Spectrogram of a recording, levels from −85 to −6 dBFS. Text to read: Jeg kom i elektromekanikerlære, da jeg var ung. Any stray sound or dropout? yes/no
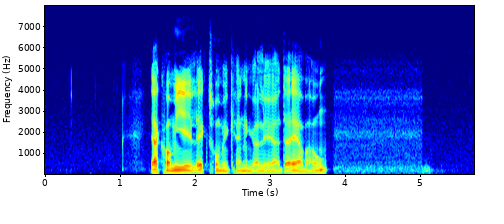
no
